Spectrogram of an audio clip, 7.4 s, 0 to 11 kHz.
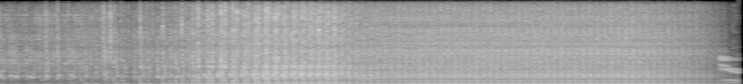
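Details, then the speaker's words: Diesel tractor restarted after running out of fuel. The fuel filter, high-pressure pump and injectors were bled, and it took about 20 cranks. It cranks, catches and settles into a lumpy, uneven clatter as air still in the fuel lines is run out. "so you want to run it until all that air is out so as you can see it's a lot harder to get the tractor started again then a gasoline engine whenever you're on a diesel out of fuel"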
